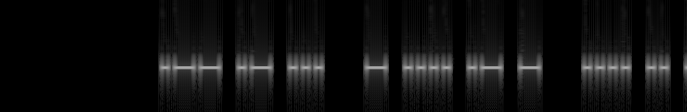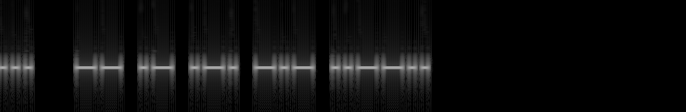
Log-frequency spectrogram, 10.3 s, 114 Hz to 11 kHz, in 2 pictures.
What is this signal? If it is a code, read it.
Morse code, heard as a keyed tone, about 25 wpm, 700 Hz. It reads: WAS THAT HIS MARK?
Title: Sentences from Top 1000 Words - Review Part 1 - 25wpm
